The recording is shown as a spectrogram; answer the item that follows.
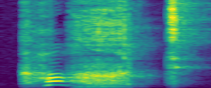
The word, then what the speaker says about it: kocht: Kocht. So make sure, literally, it's almost like you want to make it a separate syllable.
